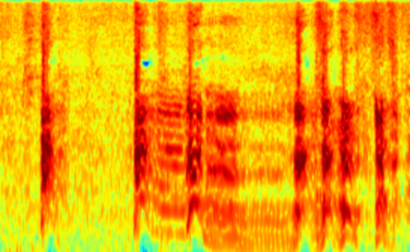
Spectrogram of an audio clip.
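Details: Sulking dog talking back: short barks, then a long whining moan that slides slowly downward, followed by a quick cluster of yappy grumbling barks.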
